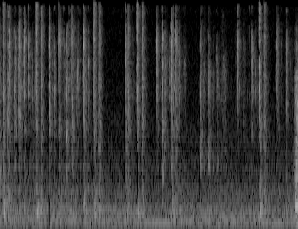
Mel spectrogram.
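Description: Rapid typing on a computer keyboard: many quick, uneven clicks and clatters in bursts with short pauses, fairly loud and alone with no voices.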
